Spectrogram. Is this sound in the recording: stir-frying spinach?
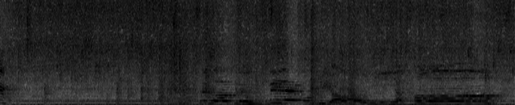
yes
